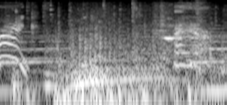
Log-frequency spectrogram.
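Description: An old tow truck driving off over rough ground, its body rattling and clanking over a low engine rumble. A whooping voice trails off at the start, and another short vocal sound comes near the end.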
